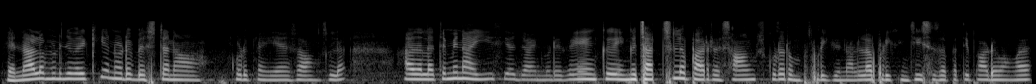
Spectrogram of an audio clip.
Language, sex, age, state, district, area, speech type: Tamil, female, 18-30, Tamil Nadu, Tiruchirappalli, rural, spontaneous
